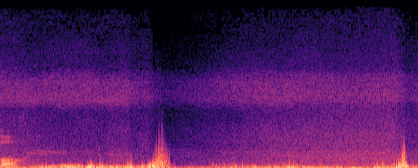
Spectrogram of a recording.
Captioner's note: wind blowing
